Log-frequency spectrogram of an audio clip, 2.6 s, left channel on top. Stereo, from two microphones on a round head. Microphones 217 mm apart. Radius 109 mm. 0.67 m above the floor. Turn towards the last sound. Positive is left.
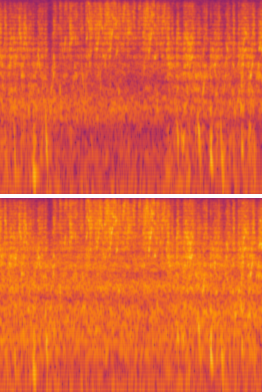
turn(degrees=-20)  # may be behind; listen again after turning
